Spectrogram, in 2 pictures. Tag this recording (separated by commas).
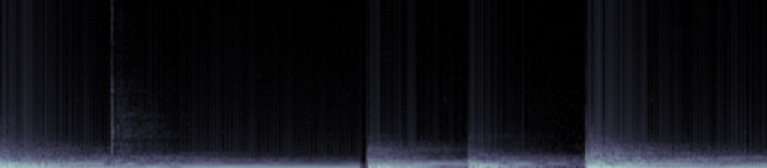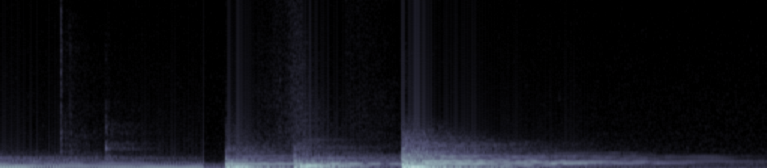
playing tympani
